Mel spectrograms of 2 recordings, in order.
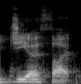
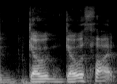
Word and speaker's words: goethite: It's almost like it should be geothite, but it's spelt with G-O-E, so goethite, whatever that is.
